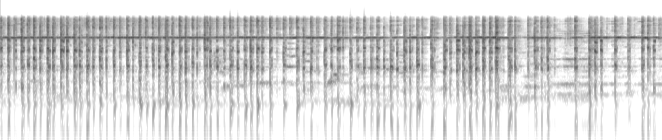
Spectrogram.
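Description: A bell rung fast and continuously for an aarti, a steady high ringing over a dense run of rapid strikes.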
